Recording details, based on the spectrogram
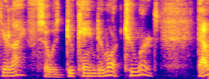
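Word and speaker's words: Duquesne: Dukane University had a problem with no one knowing how to say their name outside of Alagany and the five contiguous counties.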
